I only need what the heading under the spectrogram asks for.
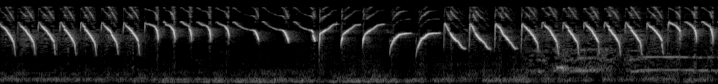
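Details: Canary song to spur lazy canaries into singing: long quick string of falling whistled notes, a few rising slurs, then faster repeated sweeps with faint lower tones behind.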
